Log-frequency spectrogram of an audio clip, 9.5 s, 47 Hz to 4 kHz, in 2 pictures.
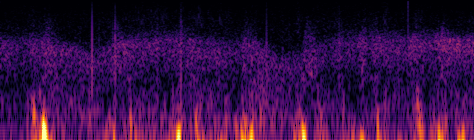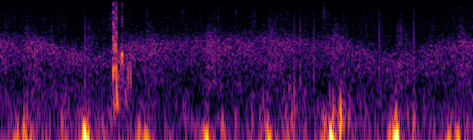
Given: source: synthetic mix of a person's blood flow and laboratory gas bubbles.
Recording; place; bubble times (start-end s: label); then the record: Doppler ultrasound of blood flow; subclavian vein
5.83-6.08 s: bubbles
From the record:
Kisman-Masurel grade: 112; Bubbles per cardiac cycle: 1 to 2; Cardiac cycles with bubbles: 1 to 10%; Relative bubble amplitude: moderate (0.250 to 0.450); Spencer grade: 1 (occasional bubble signal discernible with the cardiac motion signal, with majority of cardiac periods free of bubbles); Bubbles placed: anywhere in the cardiac cycle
